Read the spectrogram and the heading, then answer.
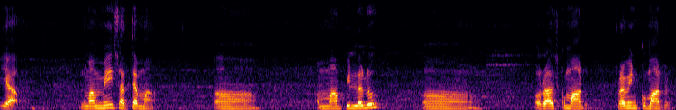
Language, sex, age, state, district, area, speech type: Telugu, female, 60+, Telangana, Hyderabad, urban, spontaneous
